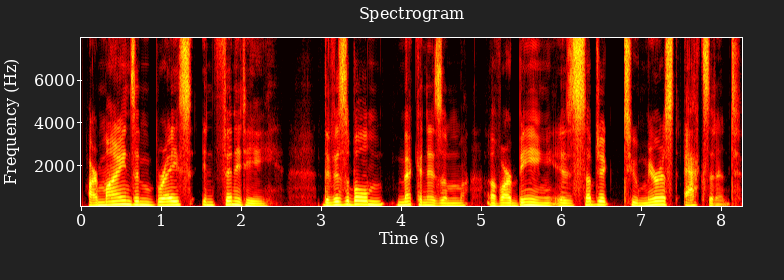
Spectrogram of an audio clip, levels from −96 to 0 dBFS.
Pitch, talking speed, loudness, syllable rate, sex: 140 Hz, 110 wpm, -20 LUFS, 4.0 syllables/s, male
